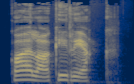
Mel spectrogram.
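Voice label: "Kaelkirjak", Estonian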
